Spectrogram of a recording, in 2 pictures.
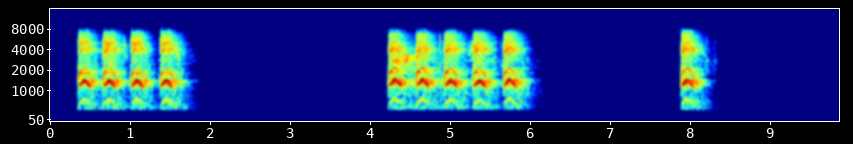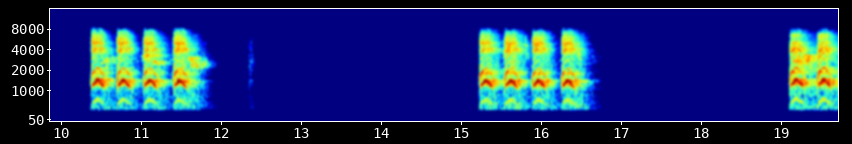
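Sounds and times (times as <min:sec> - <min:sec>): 
crow cawing with harsh rasping notes: 0:00.4 - 0:01.8, 0:04.2 - 0:06.2, 0:07.9 - 0:08.4, 0:10.4 - 0:11.9, 0:15.2 - 0:16.8, 0:19.1 - 0:19.7.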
